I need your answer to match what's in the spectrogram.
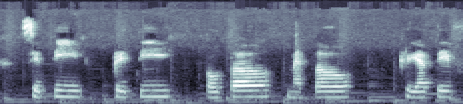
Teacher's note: for Indonesians, they usually pronounce the T a little bit harder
